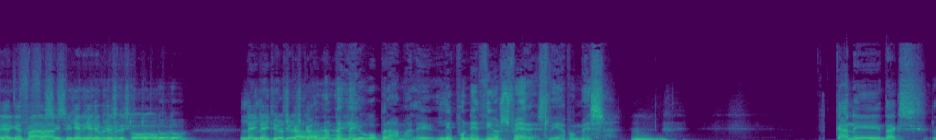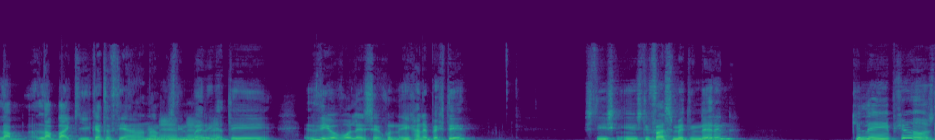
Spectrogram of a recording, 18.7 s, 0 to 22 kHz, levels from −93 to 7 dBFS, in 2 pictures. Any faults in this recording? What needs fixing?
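From the very start until 3.56 s, the speech carries a doubled audio track. A second, full-band copy trails the original by roughly a tenth of a second at about the same level, with no decay or room colouring, and it ends abruptly at 3.56 s. The likely cause is the same signal reaching the mix twice, once through a slower path. On a spectrogram, every syllable's harmonics and onsets appear twice, evenly offset. The waveform shows each transient followed by a matching twin. Prevent it by routing each source to the mix only once and monitoring for duplicate feeds.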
